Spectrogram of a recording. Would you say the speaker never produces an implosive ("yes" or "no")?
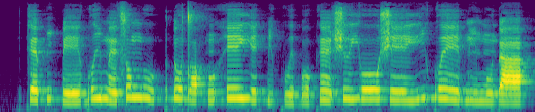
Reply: no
